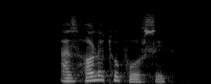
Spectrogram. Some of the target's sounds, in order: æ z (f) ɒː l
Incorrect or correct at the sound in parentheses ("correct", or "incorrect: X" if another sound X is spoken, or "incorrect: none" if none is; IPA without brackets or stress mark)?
incorrect: h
